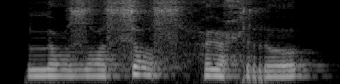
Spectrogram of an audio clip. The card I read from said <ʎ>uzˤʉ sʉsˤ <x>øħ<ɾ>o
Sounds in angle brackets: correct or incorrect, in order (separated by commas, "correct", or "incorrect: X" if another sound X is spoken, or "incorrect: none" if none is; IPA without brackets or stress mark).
incorrect: l, incorrect: h, incorrect: r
